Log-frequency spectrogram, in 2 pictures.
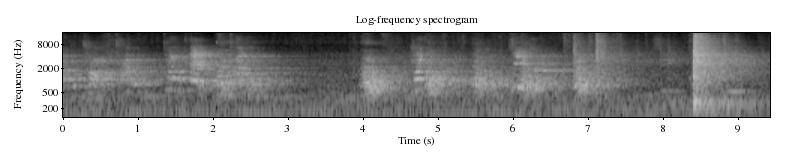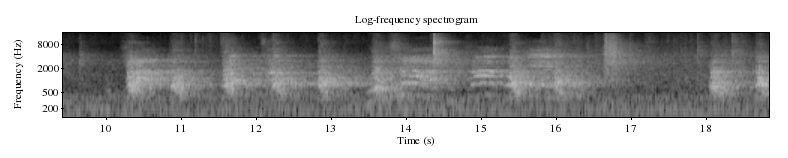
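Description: An older woman calls out commands with animation in an echoing hall.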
